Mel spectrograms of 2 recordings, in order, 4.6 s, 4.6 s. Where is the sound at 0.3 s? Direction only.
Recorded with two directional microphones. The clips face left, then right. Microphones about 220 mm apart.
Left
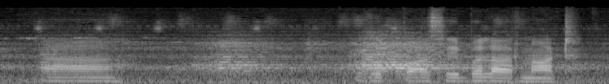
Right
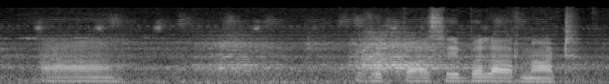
Centre (ahead or behind).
